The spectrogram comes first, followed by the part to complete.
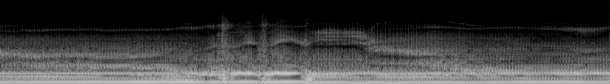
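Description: Elm-wood evoludidg didgeridoo playing a continuous low drone, with the overtones swept up and down by the player's mouth shapes. A few quick sharp accents break in about two to three seconds in.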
